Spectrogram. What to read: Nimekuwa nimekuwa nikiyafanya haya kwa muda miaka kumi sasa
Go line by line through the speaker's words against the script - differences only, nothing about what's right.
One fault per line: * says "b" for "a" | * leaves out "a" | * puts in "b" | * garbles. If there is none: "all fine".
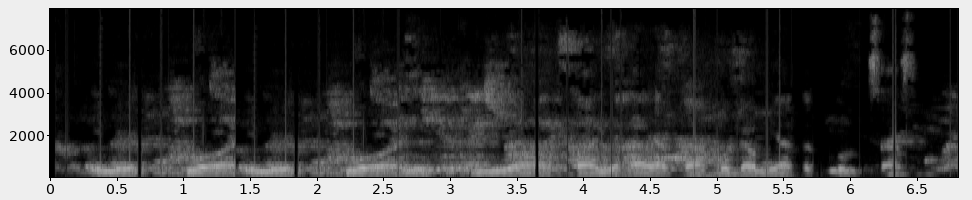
all fine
